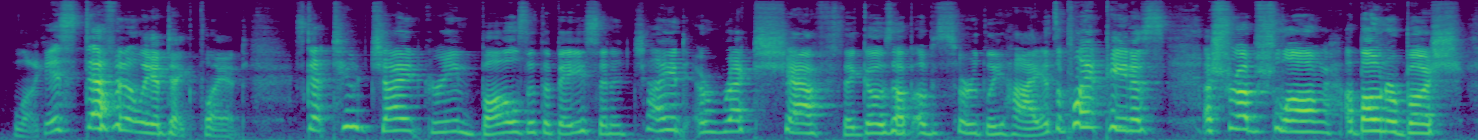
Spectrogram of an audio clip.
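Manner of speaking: gleeful joking. Acted. Gleefully listing rude names for a plant, giddy.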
